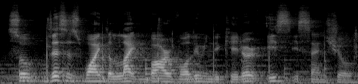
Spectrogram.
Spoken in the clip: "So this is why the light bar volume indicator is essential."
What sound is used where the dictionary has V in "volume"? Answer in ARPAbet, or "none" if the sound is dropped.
V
